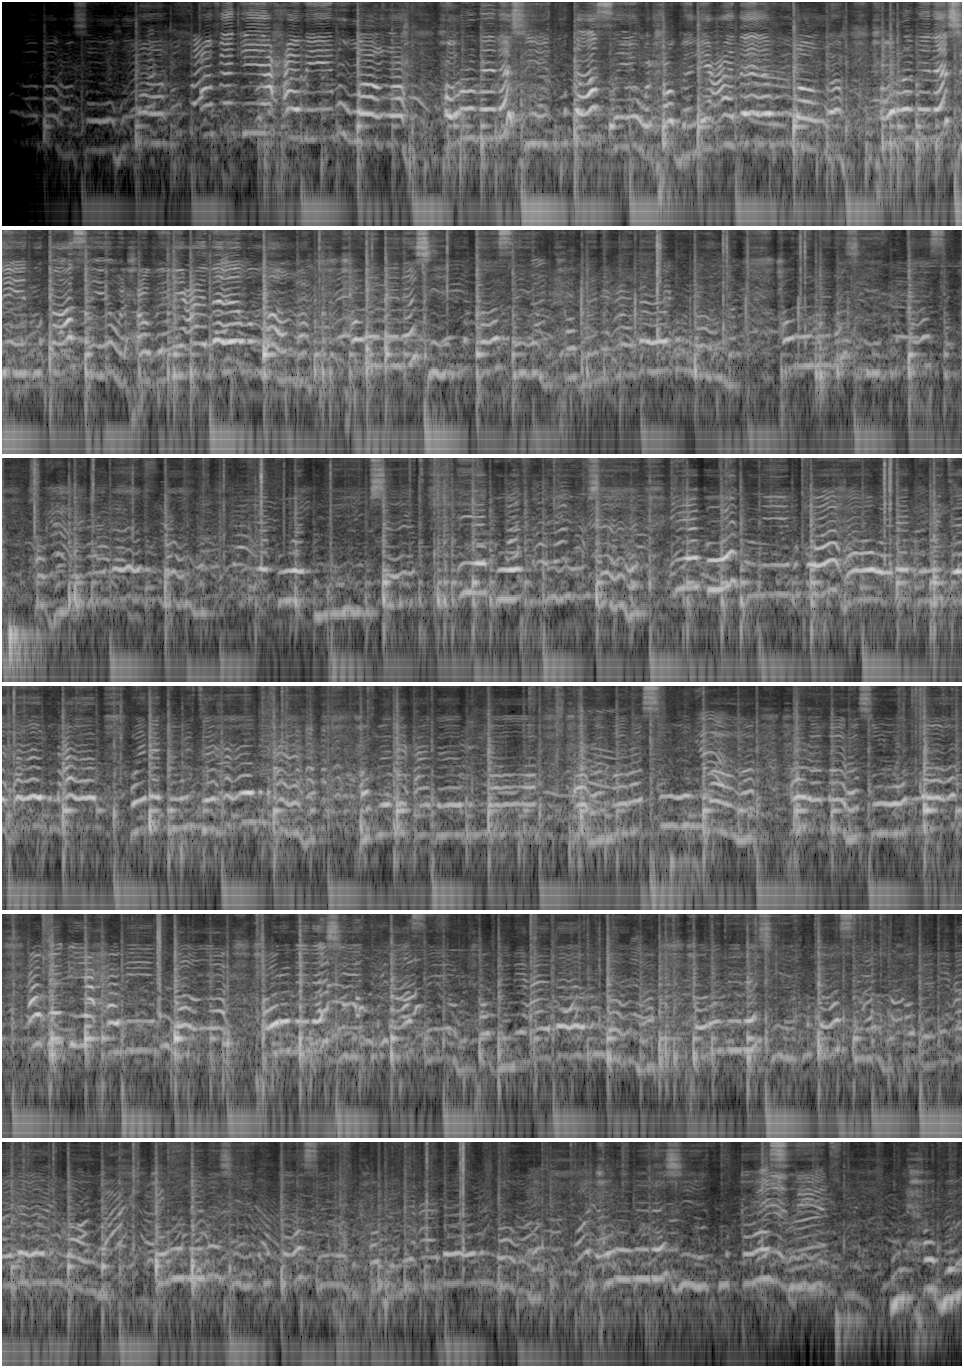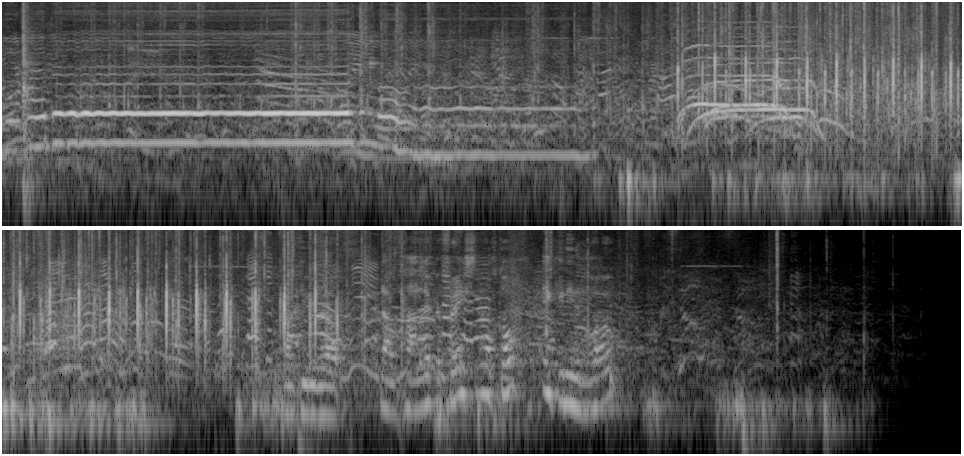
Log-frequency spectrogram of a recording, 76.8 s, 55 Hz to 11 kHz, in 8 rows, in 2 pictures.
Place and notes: Jens en zijn vrouw tijdens Buurtfeest De verademing
Segbroek, The Netherlands, 12 May 2012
